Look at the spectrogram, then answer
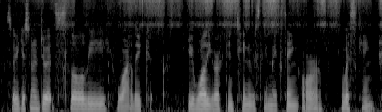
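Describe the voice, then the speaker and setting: A woman speaks with a non-native accent. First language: not English. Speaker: cooking vlogger. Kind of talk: cooking tutorial. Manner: casual, self-correcting.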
